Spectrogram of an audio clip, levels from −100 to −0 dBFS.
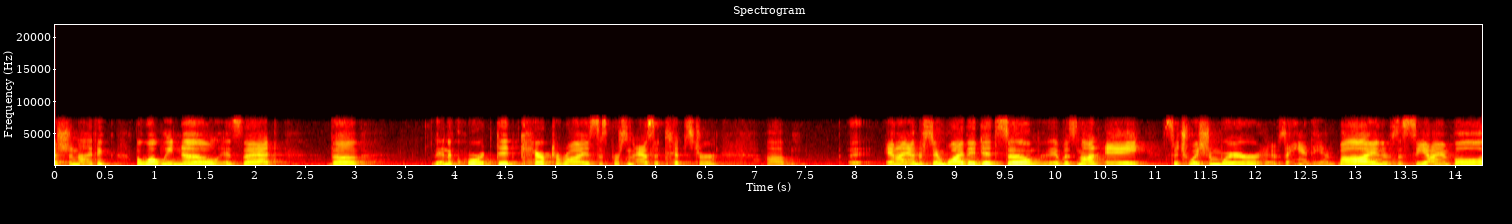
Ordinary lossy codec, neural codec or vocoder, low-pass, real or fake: Opus, 32 kbps; none; 7.2 kHz; real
